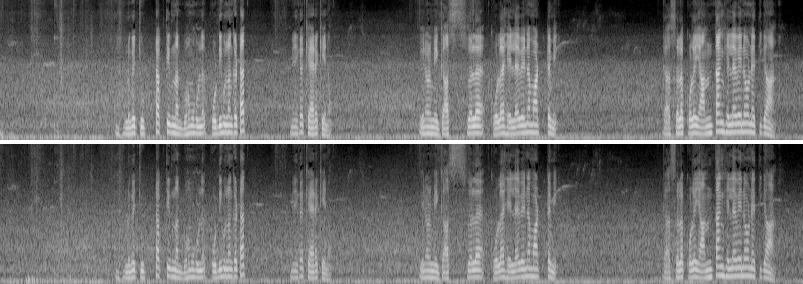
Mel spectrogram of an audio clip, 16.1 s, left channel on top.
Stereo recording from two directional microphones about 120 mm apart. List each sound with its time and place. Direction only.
2.5 s speech: 15° left (ahead or behind)
8.5 s speech: 15° left (ahead or behind)
13.3 s speech: 5° left (ahead or behind)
